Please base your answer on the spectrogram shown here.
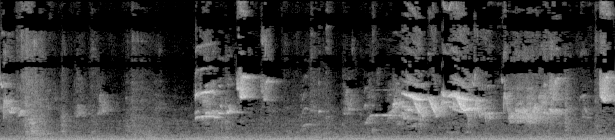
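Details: Song of an American goldfinch × European greenfinch hybrid: scattered high chirps at first, then a louder run of rapid twittering and buzzes, with a low background hum.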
